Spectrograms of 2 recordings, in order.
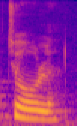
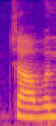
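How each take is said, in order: First: It is squeezed into one syllable, 'chaul'. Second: It is said as two syllables, 'chaa-wal'. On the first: This is how it is said in parts of Haryana. "कई हरियाणा की जगहों में सुनने को मिलेगा आपको चौल" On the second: This is the standard form of the word. "वे चौल नहीं, चावल ही होते हैं"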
